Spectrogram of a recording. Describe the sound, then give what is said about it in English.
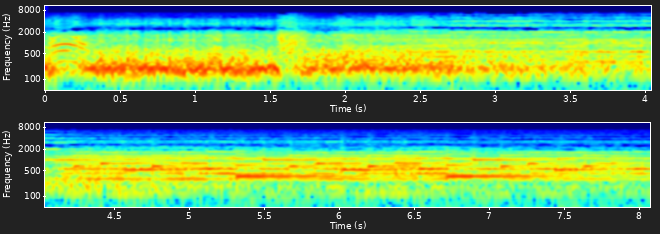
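A single sharp gunshot cracks out as a brief burst against a loud, steady droning of a plane engine that carries on throughout. “I tried to jerk my head away frantically at the last moment, but I could feel the bullet smash into my skull and then burst in a fountain of searing sparks.”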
